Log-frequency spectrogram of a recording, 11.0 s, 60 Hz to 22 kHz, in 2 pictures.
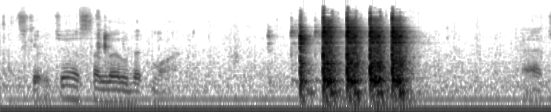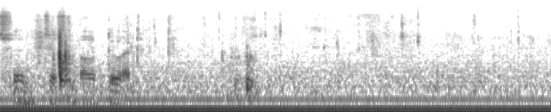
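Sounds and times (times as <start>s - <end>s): mallet tapping metal tool: 2.9s - 4.2s.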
